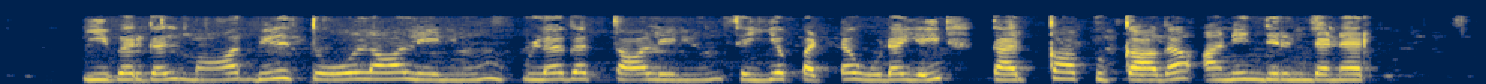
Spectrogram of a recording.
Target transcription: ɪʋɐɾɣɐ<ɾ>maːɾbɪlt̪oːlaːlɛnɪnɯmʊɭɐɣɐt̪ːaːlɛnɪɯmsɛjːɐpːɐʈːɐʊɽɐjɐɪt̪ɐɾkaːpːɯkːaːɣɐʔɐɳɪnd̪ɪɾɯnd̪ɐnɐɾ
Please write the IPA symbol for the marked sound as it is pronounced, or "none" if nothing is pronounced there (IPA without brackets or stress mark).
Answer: ɭ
